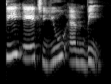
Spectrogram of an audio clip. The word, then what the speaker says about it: thumb: THUMB. In this word, B is silent.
